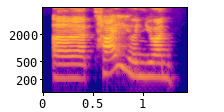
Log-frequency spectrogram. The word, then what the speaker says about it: Thái Doanh Doanh: Thái Doanh Doanh. Okay, Thái Doanh Doanh.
